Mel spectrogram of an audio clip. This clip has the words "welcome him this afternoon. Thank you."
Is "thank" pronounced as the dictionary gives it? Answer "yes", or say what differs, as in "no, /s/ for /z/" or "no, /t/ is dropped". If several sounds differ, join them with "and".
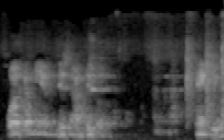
no, /t/ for /θ/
